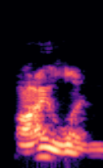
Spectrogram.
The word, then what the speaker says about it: island: array of interesting errors island is very familiar and the silent essen island trips people up all the time we wonder why it's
